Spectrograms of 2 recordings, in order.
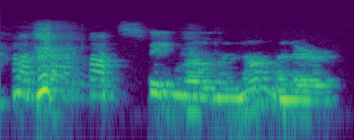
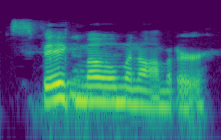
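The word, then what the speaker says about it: sphygmomanometer: how to say the word because monometer spigo monometer spigo monometer you can also just say blood pressure cuff I love that okay spigo monometer okay perfect so we can take a blood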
